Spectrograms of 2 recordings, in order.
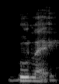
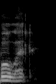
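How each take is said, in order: First: It is said with a French-style pronunciation. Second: It is said like the English word bullet. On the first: The speaker calls it right. "it has a French pronunciation" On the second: The speaker calls it wrong. "it's not bullet"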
